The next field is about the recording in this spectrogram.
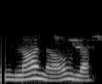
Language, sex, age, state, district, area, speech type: Nepali, female, 18-30, West Bengal, Darjeeling, rural, conversation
